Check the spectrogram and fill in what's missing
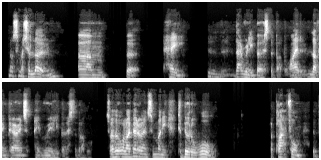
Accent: London, United Kingdom; I grew up in North London

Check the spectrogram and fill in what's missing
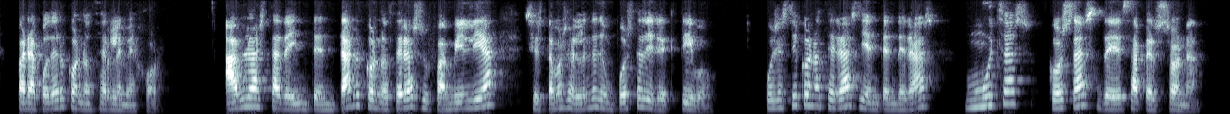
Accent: Valencia, Valencian Community, Spain; de España como yo, bueno, y de Valencia como yo, yo soy valenciana

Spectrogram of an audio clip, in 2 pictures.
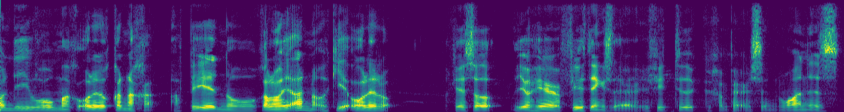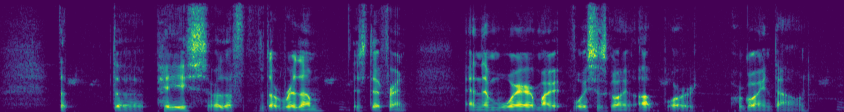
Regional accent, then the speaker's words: Hawaii, United States; accent: pidgin

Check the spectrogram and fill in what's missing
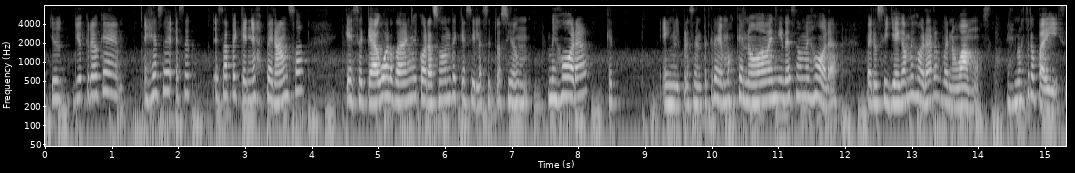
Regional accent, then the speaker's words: Venezuela; moved away as an adult; now in Chile; yo como venezolano

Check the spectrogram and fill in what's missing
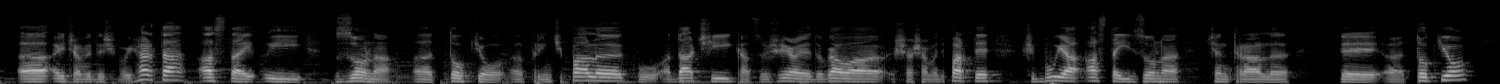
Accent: Romania; eu ca român

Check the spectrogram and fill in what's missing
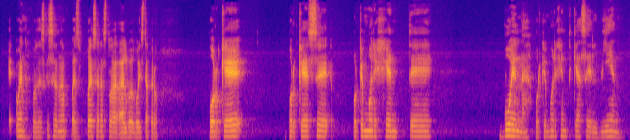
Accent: General Escobedo, Nuevo León, Mexico; also born or lived in San Nicolás de los Garza, Nuevo León; soy originario de San Nicolás de los Garza, Nuevo León, pero toda mi vida he vivido en el municipio de Escobedo

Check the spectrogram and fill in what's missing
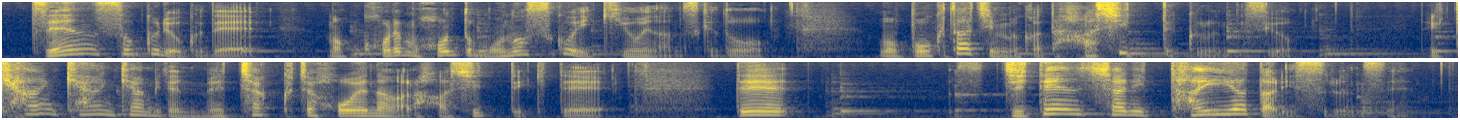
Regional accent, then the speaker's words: Akita, Japan; 僕は秋田のめちゃくちゃ ど田舎出身なので

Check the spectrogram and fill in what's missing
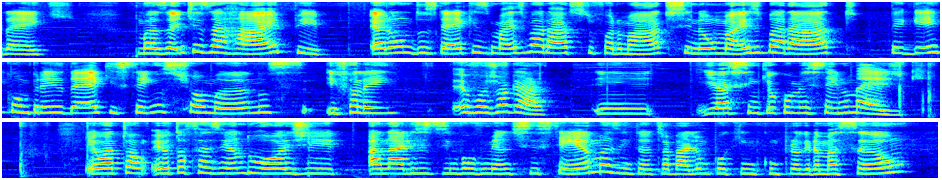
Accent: Porto Alegre, Rio Grande do Sul, Brazil; moved away as an adult; now in interior of Rio Grande do Sul, Brazil; sou de, nascida e criada em Porto Alegre

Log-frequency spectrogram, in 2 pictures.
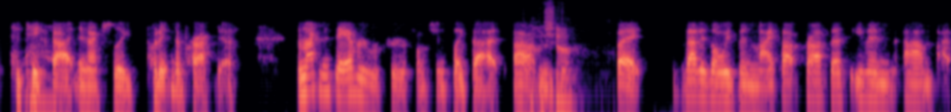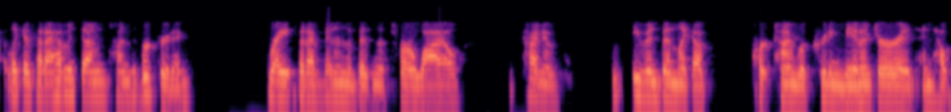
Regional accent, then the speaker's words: southwestern Pennsylvania, United States; I grew up in a very small town called Deanston Borough. It's southwestern Pennsylvania, almost into West Virginia

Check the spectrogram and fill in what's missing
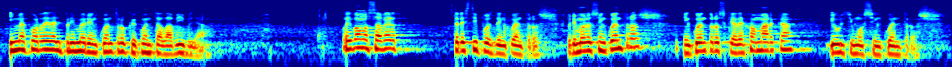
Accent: Portugal; Spanish is a second language; moved away as an adult; also born or lived in Ukraine / Sagunto, Spain; now in Spain; yo nací en Ucrania y a los seis años, porque mi madre emigró, pues he ido con él, he crecido en Portugal

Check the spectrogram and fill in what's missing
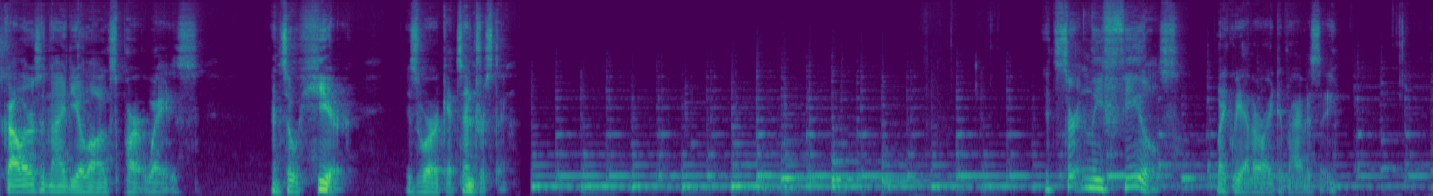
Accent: Connecticut, United States; my home state of Connecticut

